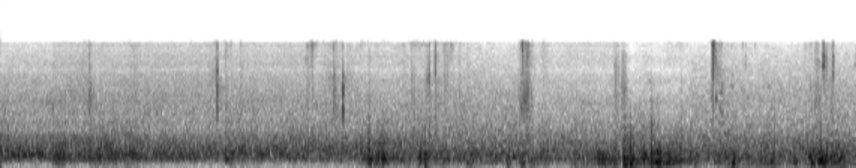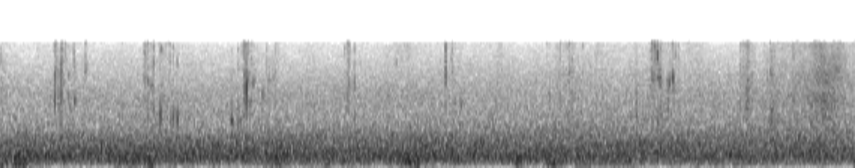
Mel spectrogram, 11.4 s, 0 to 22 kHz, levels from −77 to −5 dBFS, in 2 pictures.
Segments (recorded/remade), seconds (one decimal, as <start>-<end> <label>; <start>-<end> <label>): 0.0-3.1 remade; 3.1-3.5 recorded; 3.5-4.6 remade; 4.6-11.4 recorded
